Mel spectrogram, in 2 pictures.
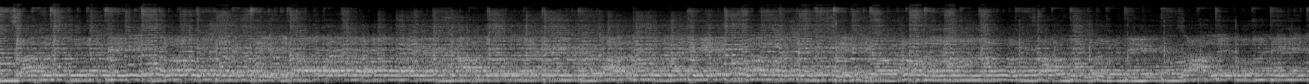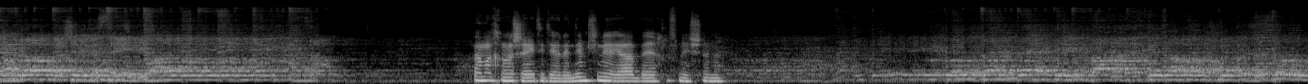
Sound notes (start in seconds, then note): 0.2 musicians speaking in foreign language; 17.8 young man speaking in foreign language; 21.2 musicians speaking in foreign language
